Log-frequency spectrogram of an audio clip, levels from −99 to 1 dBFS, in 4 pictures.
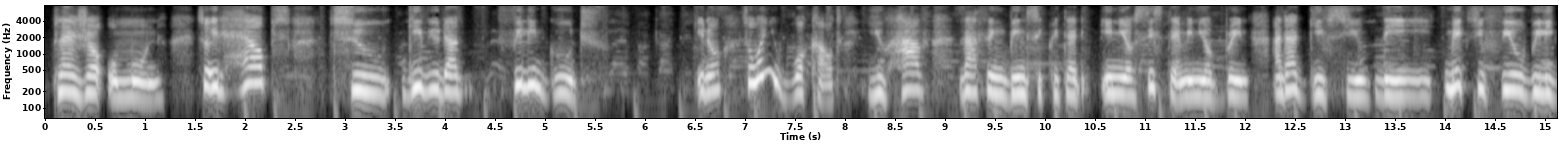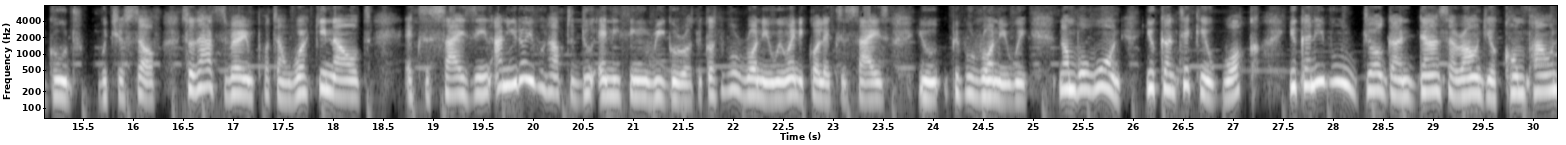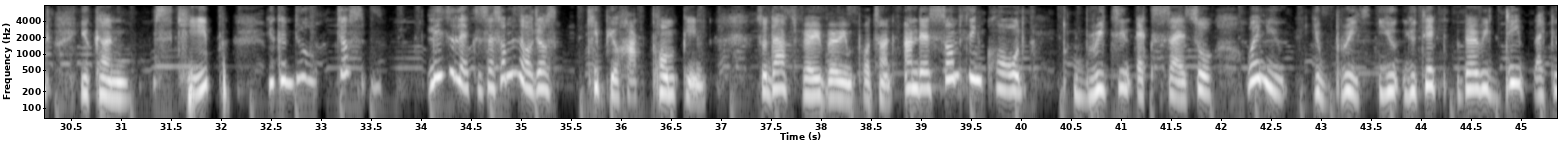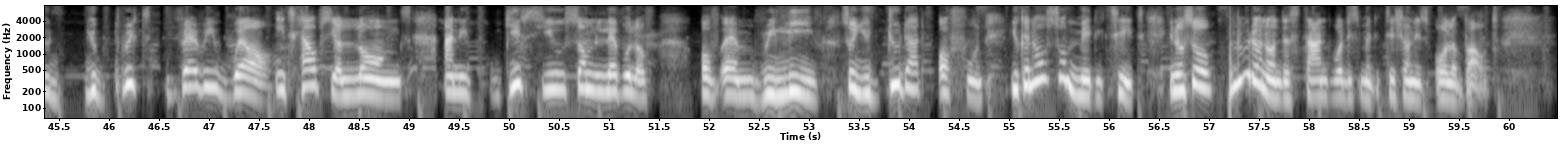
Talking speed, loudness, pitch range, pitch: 165 wpm, -16 LUFS, 175-255 Hz, 205 Hz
